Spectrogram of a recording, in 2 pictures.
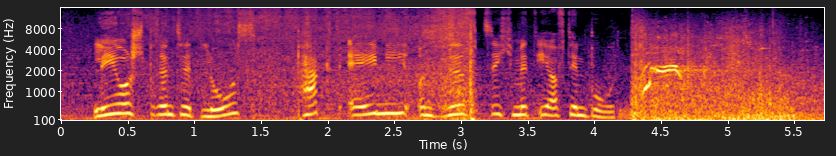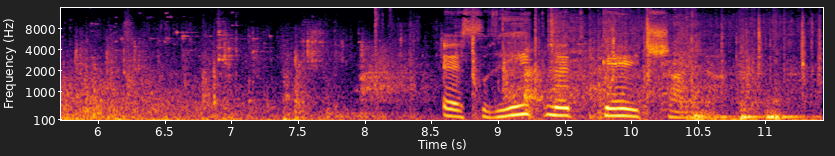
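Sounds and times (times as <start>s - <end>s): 
speech: 0.2s - 4.7s, 8.6s - 11.2s
ATM explosion: 4.3s - 8.0s.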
